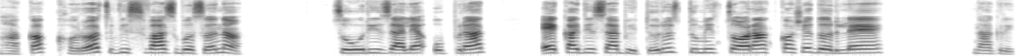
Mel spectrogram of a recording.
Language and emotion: Goan Konkani, surprised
